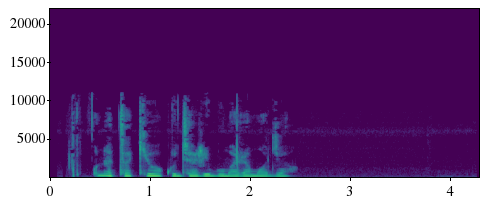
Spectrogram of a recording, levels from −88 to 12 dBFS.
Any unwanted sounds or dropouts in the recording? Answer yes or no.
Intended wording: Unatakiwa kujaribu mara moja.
no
